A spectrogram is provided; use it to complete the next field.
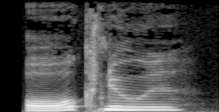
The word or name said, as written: åreknude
